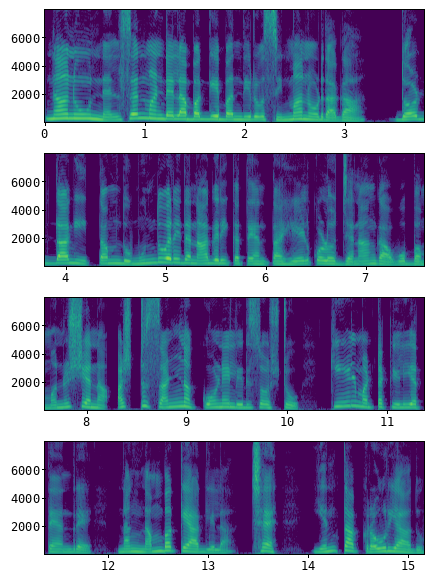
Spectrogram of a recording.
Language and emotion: Kannada, disgusted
